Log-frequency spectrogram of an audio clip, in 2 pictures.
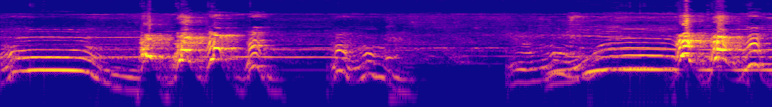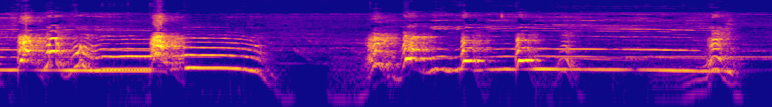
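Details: Samoyed giving three bursts of sustained, slightly wavering howls separated by quieter pauses, mixed with short sharp yips between the drawn-out notes.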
